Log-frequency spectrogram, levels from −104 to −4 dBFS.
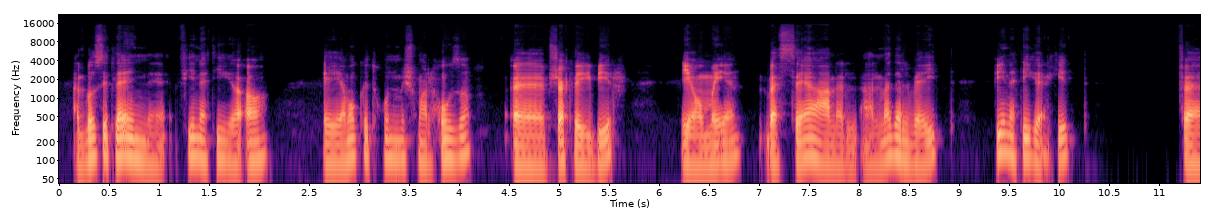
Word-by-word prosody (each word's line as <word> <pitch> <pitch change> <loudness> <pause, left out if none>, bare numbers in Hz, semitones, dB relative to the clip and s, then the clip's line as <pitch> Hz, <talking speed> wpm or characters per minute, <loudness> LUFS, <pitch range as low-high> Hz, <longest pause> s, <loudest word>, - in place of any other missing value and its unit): هتبُصي 110 +8 +2
تلاقي 115 0 +6
إن، 90 -6 -3
في 115 - -1
نتيجة 105 -3 -2
آه، 100 +4 +2 0.6
هي 90 0 +1
ممكن 115 0 -1
تكون 110 -2 -5
مش 105 -1 -6
ملحوظة، 105 +6 0 0.4
آآ 80 -1 +5
بشكل 85 +2 +2
كبير، - - -3 0.5
يوميًا، 90 +5 +1 0.3
بس 90 - +2
هي 105 +3 +5
على 90 -6 +2
ال 80 -1 -9
على - - -7
المدى 115 +5 +2
البعيد، 95 +3 -2 0.5
في 130 +1 +3
نتيجة 110 -4 +1
أكيد، 110 0 -3 1.0
ف - - +1
100 Hz, 135 wpm, -26 LUFS, 90-115 Hz, 1.0 s, تلاقي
